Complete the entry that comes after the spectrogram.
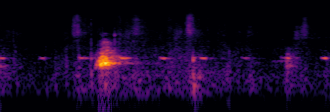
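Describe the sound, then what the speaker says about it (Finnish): Dogs bark at a distance in a remote Vietnamese village, a few scattered faint woofs and yaps in quiet surroundings, with one slightly louder bark near the start. "ne koirat alkaa heti haukkua"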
